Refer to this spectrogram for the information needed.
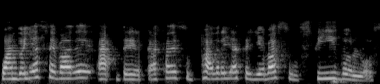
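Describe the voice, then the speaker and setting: Against a quiet background, a woman speaks with a high pitch and fairly even intonation. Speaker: pastor's wife, Bible teacher. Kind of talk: Bible teaching. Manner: halting, with many fillers.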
